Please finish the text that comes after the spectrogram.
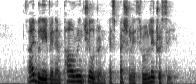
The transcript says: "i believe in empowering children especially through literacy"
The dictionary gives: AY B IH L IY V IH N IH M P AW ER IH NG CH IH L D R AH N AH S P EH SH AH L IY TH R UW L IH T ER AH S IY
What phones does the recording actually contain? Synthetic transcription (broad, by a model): AY B IH L IY V IH N IH M P AW ER IH NG CH IH L D R AH N AH S P EH SH AH L IY TH R UW L IH T ER AH S IY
